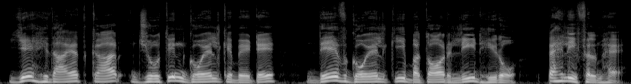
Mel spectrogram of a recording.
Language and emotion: Urdu, neutral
